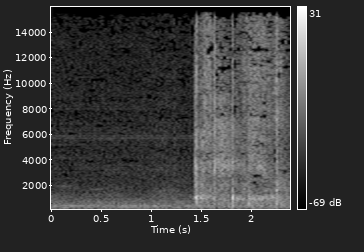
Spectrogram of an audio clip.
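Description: A faint steady hum, then about a second and a half in a short scraping clatter with a few sharp clicks: a metal spoon scraping and knocking against a bowl and glass as whipped dalgona coffee is spooned onto the milk.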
